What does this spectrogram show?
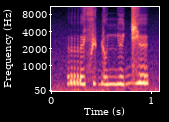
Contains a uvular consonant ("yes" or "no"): no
